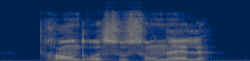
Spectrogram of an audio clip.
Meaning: to take under one's wing
- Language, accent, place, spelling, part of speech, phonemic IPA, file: French, France, Lyon, prendre sous son aile, verb, /pʁɑ̃.dʁə su sɔ̃.n‿ɛl/, LL-Q150 (fra)-prendre sous son aile.wav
